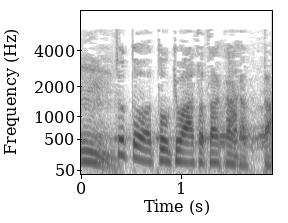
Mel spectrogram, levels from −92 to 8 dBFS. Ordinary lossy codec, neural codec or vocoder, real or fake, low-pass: MP3, 24 kbps; codec, 16 kHz, 8 kbps, FreqCodec, smaller model; fake; 7.2 kHz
